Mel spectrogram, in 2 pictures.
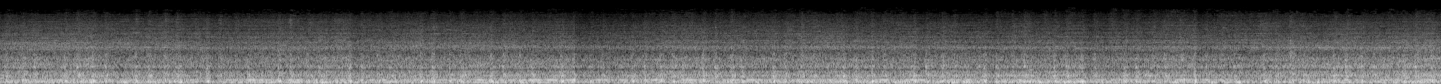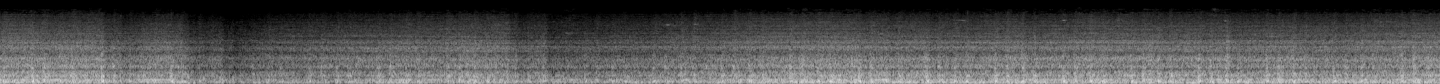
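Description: GDU gondola ore wagons of a long iron-ore freight train rolling past, a steady heavy rumble with wheel clatter. The sound eases a little for a few seconds just past the middle, then returns.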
